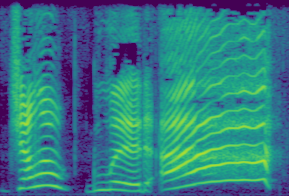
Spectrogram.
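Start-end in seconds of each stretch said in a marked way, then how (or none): 1.2-2.0 sudden loud high yelp; a sharp startled cry as the pet lunges. Real, not acted. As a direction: jump and yelp at the surprise.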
